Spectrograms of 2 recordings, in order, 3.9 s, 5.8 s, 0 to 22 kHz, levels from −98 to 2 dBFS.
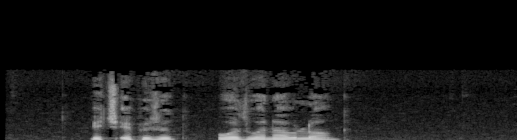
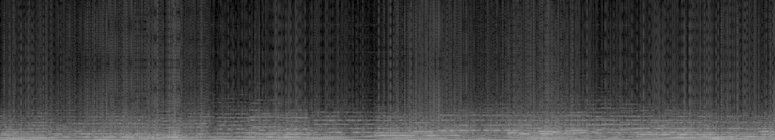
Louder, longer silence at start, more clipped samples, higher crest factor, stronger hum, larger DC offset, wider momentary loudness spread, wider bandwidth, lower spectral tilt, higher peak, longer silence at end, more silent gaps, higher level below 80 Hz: first, -26 LUFS vs -40 LUFS; first, 0.7 s vs 0 s; neither; about the same, 16 dB vs 14 dB; neither; second, under 0.1% vs 1%; about the same, 7 LU vs 5 LU; second, 11 kHz vs over 20 kHz; first, -6 dB/octave vs -4.5 dB/octave; first, -12 dBFS vs -24 dBFS; first, 1.35 s vs 0 s; neither; second, -66 dBFS vs -54 dBFS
